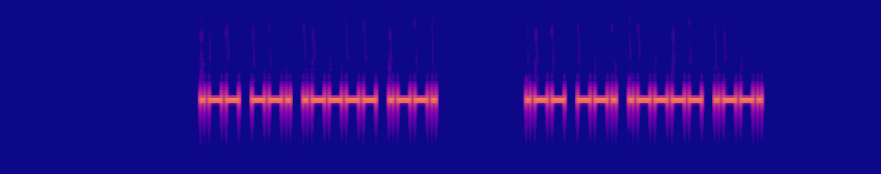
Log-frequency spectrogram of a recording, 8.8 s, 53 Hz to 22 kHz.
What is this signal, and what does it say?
Morse code, heard as a keyed tone, about 28 wpm, 700 Hz. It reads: WG1P WG1P
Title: USA Call Signs - 4 Characters - Repeated 2x - 28wpm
